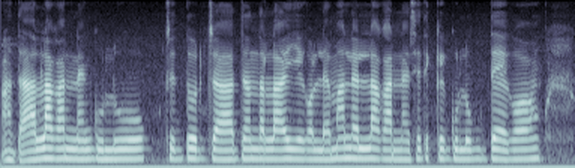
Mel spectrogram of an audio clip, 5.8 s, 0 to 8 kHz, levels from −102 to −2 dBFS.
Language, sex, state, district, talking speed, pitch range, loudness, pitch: Chakma, female, Tripura, Dhalai, 125 wpm, 170-180 Hz, -19 LUFS, 170 Hz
